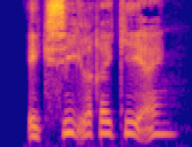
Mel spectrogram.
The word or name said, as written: eksilregering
